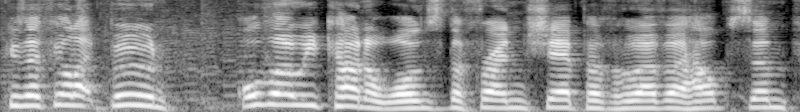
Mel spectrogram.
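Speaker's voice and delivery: normal talking voice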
